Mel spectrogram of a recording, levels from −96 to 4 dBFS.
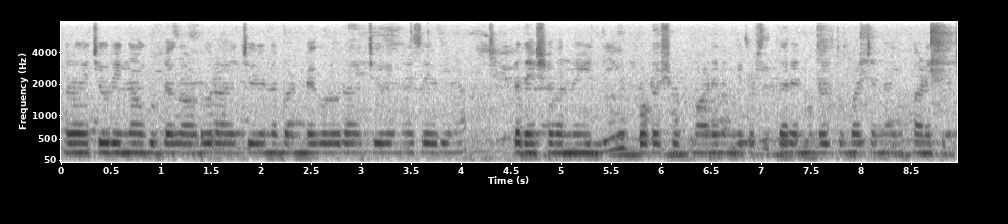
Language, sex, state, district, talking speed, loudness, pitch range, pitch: Kannada, female, Karnataka, Raichur, 115 wpm, -29 LUFS, 200-205 Hz, 205 Hz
